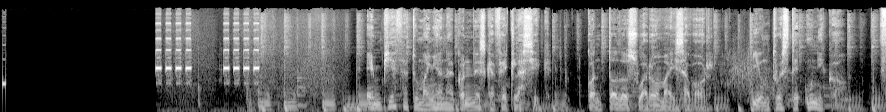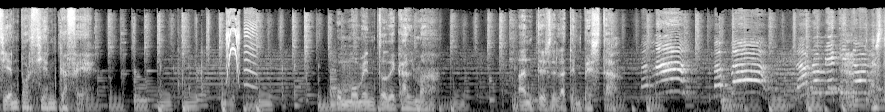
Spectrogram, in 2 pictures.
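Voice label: Spot TV, Spanish; NESCAFE Classic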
